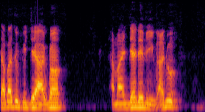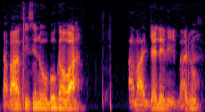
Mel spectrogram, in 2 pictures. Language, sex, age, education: Yoruba, male, 30-45, tertiary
